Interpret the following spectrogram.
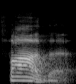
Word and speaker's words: father: Father. Father. Finish. Finish. Fin এবং ish, two-syllabic word. Fa and the, two-syllabic word. And the first syllable is stressed. So, father.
